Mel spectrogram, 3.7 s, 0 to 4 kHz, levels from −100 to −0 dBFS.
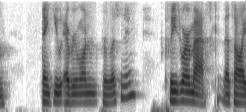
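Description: Nothing stood out on listening to this speech, which comes through a G.711 A-law call path at 64 kbps with nothing above 4 kHz.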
